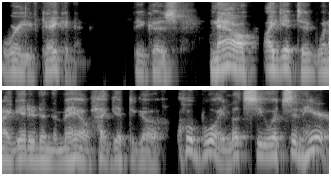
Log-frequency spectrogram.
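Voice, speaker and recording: A somewhat breathy man's voice, dark and mellow, at a moderate pace against a quiet background. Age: 80s+. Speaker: retired sailing magazine founder. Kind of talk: casual interview chat. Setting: podcast interview. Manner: halting, repeats words.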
